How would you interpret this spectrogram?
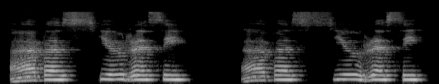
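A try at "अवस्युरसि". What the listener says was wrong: So our swaras are going off a little bit. So if we just look at that one word of asurasi, a and va are both the lower swara. Syu is middle.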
